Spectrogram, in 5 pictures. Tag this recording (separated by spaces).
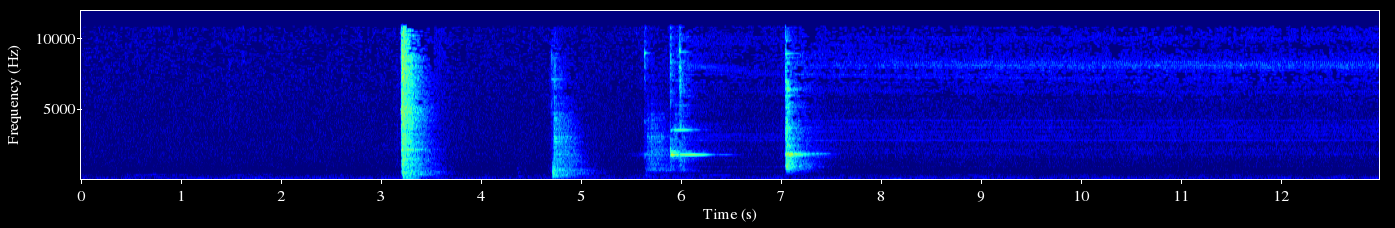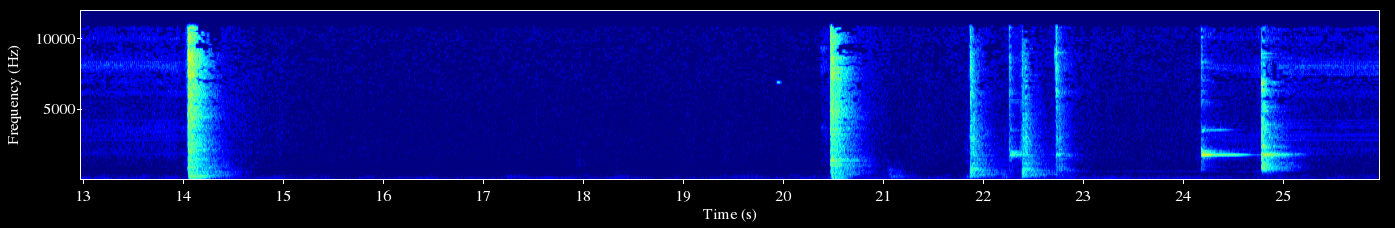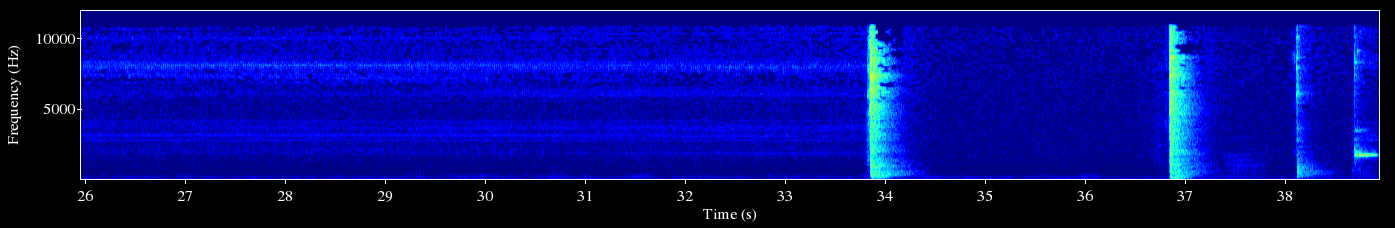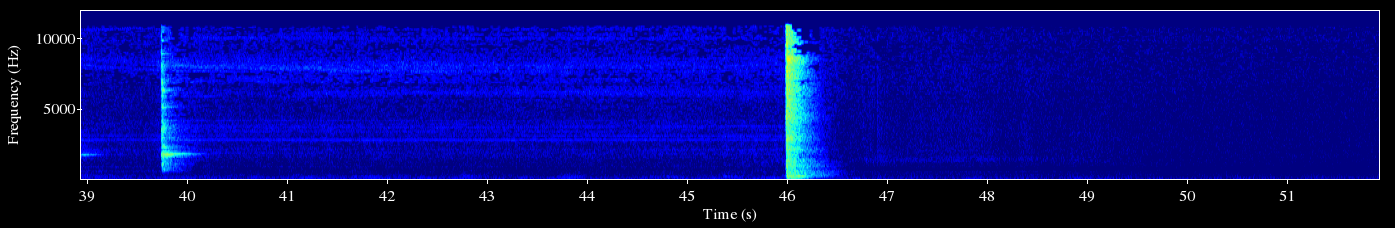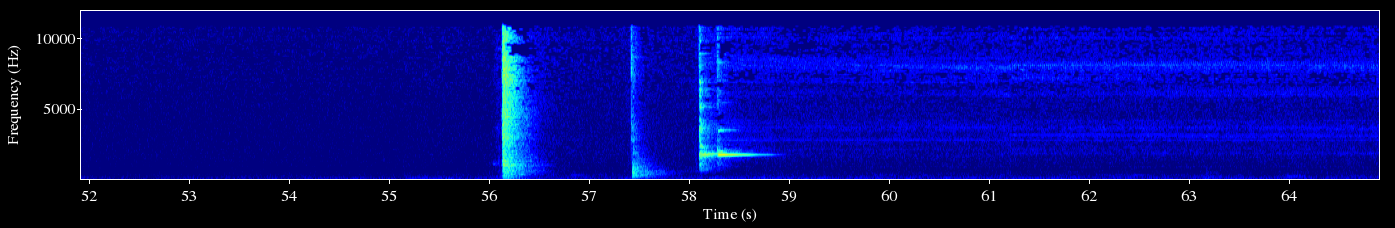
Lamp Switch Bathroom Hum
